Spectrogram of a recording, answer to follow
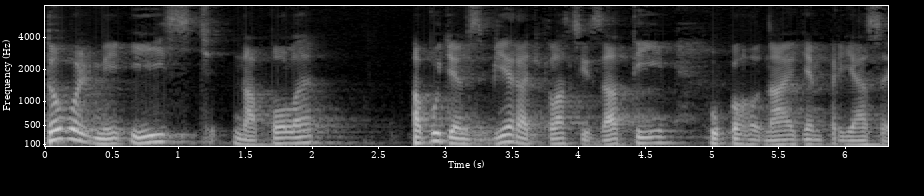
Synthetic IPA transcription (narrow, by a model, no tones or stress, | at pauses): d̪ɔʋɔʎmiʔiːzcnapɔlɛ | abuɟɛmzbɪɛɾacklat͡sizat̪iːmukɔɦɔnaːjɟɛmpɾiazɛ̰ɲ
